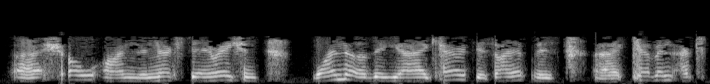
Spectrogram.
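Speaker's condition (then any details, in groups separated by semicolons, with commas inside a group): Cerebral palsy; diagnosed at age 55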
